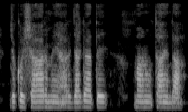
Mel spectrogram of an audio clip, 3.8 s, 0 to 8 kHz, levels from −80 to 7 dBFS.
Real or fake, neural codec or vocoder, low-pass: fake; codec, 16 kHz in and 24 kHz out, 1 kbps, XY-Tokenizer; 7.2 kHz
